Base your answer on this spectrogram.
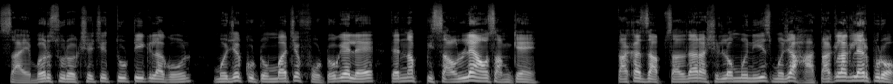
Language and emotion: Goan Konkani, angry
